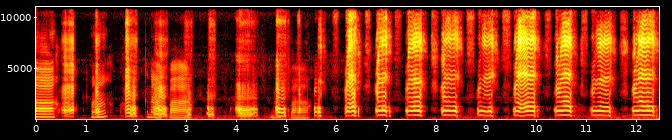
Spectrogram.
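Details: Infant on a bouncer, hiccuping and then crying: rhythmic wailing bursts, roughly 86 a minute, with short gasps between cries.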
